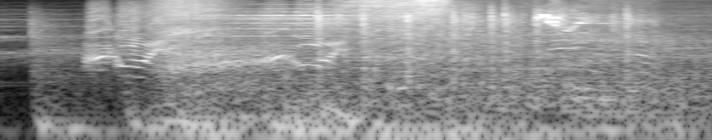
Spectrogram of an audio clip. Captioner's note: radio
